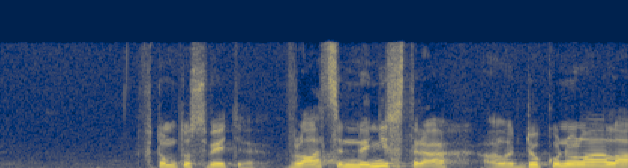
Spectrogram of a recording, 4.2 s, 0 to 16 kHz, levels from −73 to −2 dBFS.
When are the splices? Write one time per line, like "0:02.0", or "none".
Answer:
0:01.8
